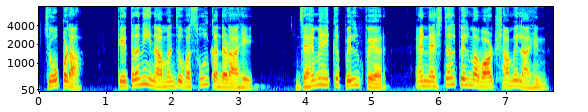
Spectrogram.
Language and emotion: Sindhi, neutral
